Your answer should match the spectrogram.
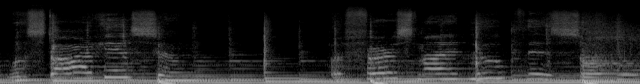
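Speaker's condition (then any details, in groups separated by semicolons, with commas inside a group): No condition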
